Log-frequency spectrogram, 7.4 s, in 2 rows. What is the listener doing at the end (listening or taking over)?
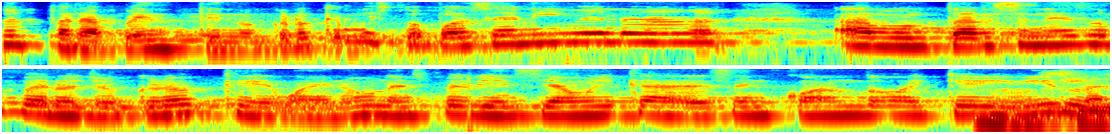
taking over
